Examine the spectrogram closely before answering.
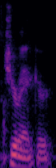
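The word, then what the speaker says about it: D'yer Mak'er: That's how it's pronounced. It's Jermaker.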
